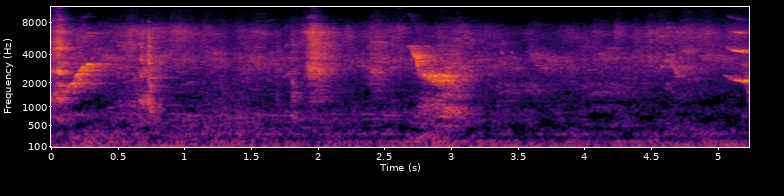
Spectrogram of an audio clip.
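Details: Patagonian conure screaming: harsh, rasping downslurred shrieks, about four spaced calls over five seconds, with quieter background noise between them.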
